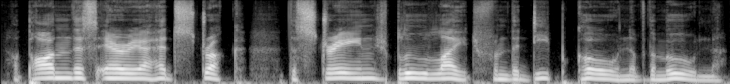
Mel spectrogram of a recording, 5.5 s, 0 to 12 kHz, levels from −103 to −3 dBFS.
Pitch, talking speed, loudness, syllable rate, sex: 145 Hz, 175 wpm, -17 LUFS, 3.9 syllables/s, male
